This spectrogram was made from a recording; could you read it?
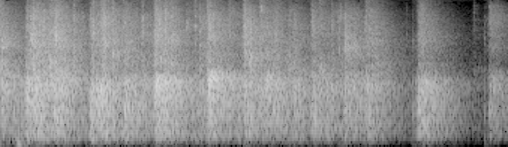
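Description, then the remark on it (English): A church crowd applauds the Lord together in a dense, steady wash of hand claps with slight rhythmic surges, fairly loud, then thins out toward the end with a few scattered final claps. “Yeah, you can applaud the Lord. Let's applaud Him.”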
